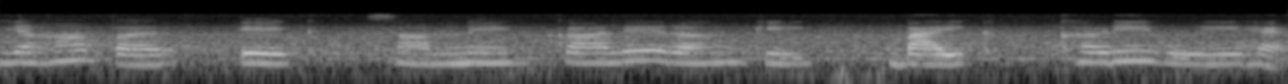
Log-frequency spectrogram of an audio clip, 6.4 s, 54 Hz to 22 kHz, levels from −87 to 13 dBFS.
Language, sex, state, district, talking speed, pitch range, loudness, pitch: Hindi, female, Chhattisgarh, Raipur, 100 wpm, 240-285 Hz, -21 LUFS, 260 Hz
